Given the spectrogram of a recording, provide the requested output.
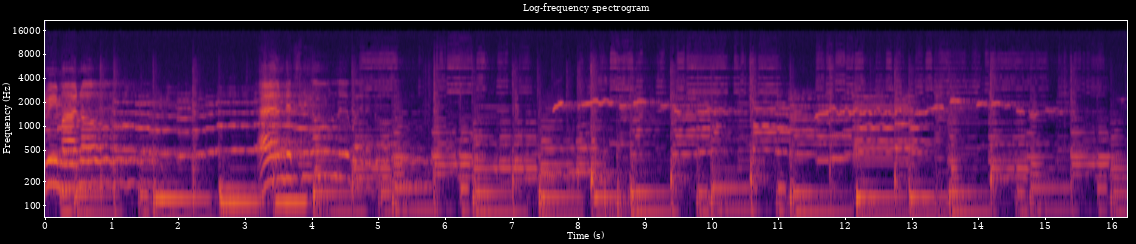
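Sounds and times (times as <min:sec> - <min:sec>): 
speech: 0:00.0 - 0:01.1, 0:03.2 - 0:04.7
full band accompaniment with rhythmic bass and brass chords: 0:00.0 - 0:16.2
man whistling a lilting melody: 0:00.0 - 0:16.2.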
